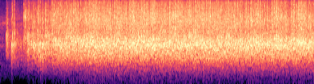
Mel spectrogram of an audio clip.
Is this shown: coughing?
no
